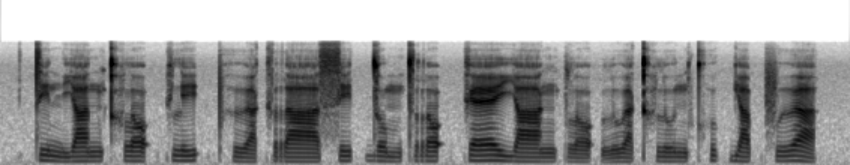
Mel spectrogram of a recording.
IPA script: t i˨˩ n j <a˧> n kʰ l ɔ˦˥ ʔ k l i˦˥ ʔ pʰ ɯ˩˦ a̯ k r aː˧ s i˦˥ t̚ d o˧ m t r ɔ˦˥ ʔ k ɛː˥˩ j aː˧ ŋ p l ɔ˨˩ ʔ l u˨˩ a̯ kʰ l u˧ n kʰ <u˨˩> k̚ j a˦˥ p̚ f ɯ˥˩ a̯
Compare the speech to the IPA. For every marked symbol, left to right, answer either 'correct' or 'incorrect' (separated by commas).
correct, incorrect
